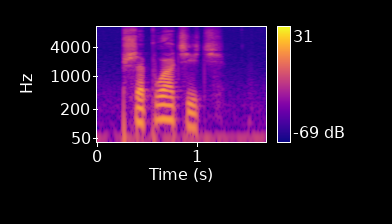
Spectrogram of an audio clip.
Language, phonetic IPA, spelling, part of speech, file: Polish, [pʃɛˈpwat͡ɕit͡ɕ], przepłacić, verb, Pl-przepłacić.ogg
